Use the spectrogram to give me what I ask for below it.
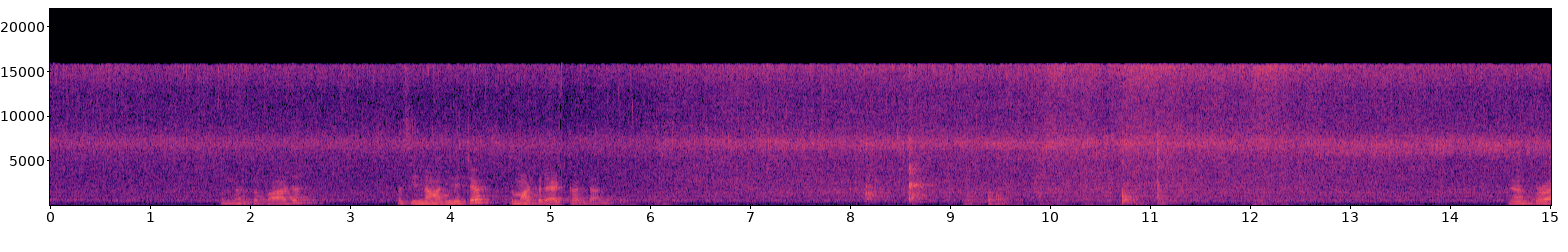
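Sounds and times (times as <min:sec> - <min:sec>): onions sizzling in oil: 0:00.0 - 0:15.0
metal spatula scraping a pan: 0:08.6 - 0:12.4.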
